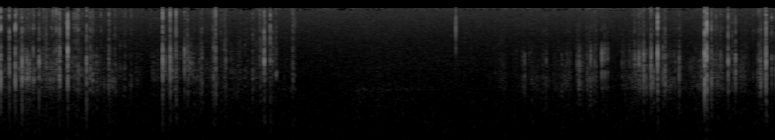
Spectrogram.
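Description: Long pointed nails scratch an elongated oval foam sponge with a glittery surface, soft and solid, lying on a table. Quick bursts of crisp, crinkly scratching sit mostly in the upper mids and bright highs. A quiet stretch in the middle separates two clusters of scratching.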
